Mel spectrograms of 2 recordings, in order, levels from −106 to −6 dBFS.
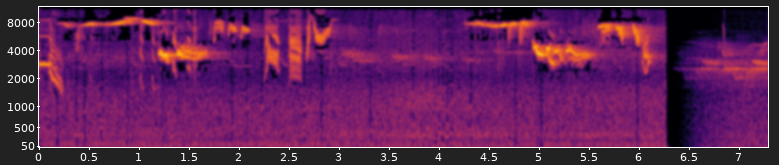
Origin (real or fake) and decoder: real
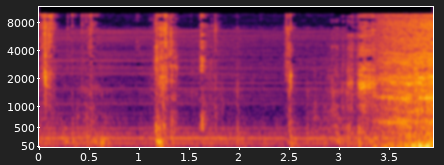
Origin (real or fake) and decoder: fake, vocoder, Vocos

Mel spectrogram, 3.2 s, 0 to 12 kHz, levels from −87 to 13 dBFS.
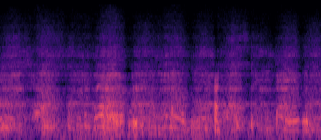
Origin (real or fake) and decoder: fake, codec, SNAC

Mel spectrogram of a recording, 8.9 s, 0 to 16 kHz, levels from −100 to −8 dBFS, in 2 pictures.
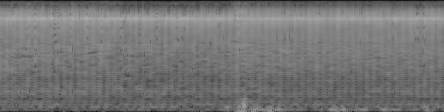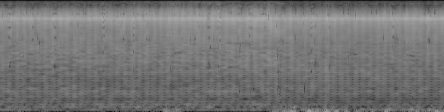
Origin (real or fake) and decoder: fake, vocoder, BigVGAN v2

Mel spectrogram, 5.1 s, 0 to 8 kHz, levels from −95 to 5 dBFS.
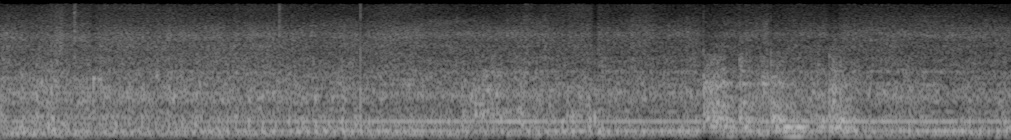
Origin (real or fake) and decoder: fake, codec, DAC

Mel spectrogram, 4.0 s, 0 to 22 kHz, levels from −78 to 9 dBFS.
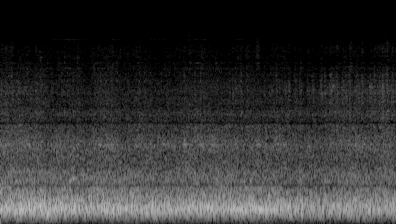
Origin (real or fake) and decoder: real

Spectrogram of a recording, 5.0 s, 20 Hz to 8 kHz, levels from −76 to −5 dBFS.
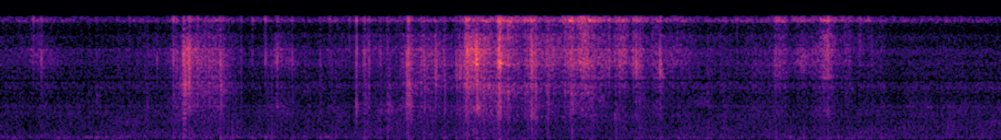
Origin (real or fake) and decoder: fake, codec, ZipCodec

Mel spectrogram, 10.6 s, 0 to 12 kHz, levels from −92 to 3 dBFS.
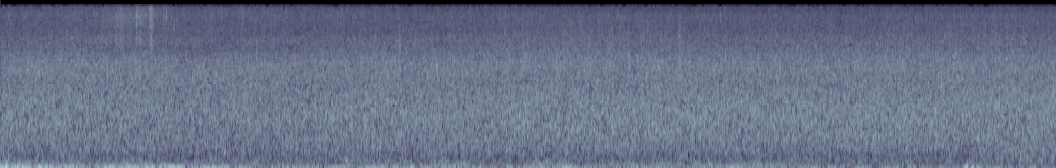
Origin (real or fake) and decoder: real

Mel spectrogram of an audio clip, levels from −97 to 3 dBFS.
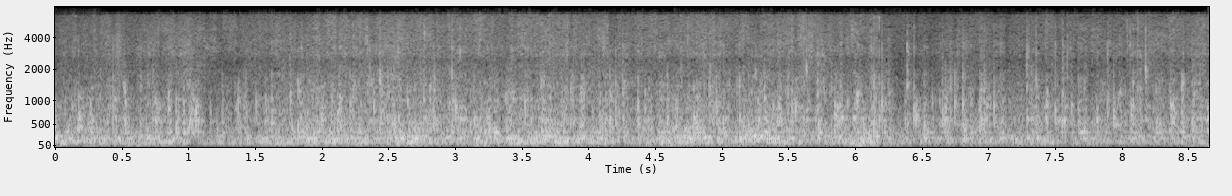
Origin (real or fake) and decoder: fake, codec, DAC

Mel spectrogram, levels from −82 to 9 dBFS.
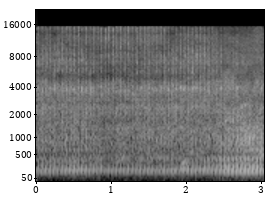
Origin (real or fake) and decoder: fake, autoencoder, DAC-VAE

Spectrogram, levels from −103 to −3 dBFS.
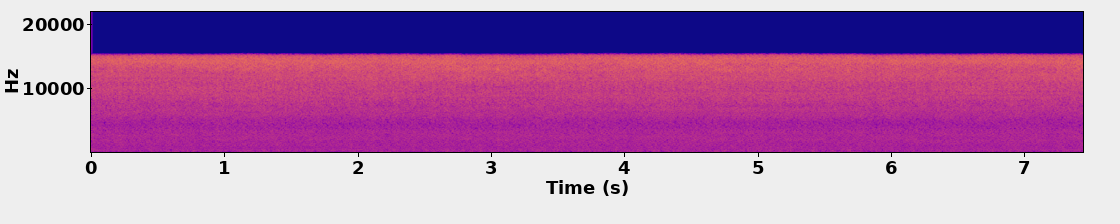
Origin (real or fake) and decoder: fake, autoencoder, DAC-VAE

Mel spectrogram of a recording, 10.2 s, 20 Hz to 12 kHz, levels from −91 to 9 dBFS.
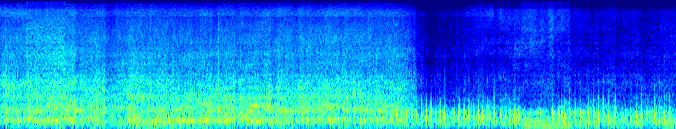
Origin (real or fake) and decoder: fake, autoencoder, DAC-VAE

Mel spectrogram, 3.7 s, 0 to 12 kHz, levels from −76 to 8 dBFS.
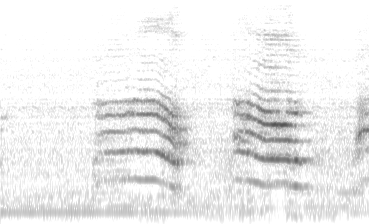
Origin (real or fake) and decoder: fake, codec, SNAC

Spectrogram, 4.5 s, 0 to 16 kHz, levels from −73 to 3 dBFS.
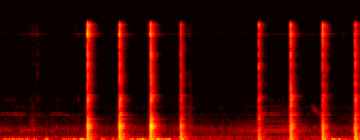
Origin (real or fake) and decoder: fake, vocoder, Vocos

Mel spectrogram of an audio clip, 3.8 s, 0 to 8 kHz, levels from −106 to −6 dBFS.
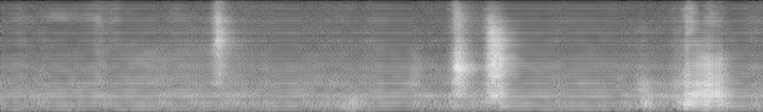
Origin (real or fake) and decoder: fake, vocoder, Vocos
